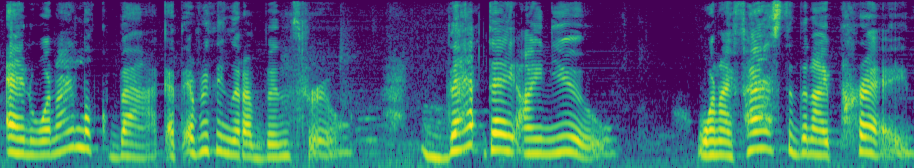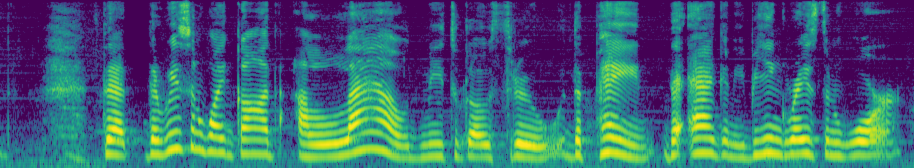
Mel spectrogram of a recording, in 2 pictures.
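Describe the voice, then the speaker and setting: A woman's voice: fairly high pitch, measured pace. A middle-aged woman from Lebanon whose first language is Arabic, speaking emphatically as an interview guest and repeating phrases for effect. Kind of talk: impassioned testimony.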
